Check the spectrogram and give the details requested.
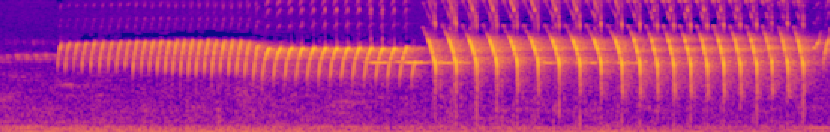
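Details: Canary song used as a lure and master to train young males and non-singing birds: a fine high trill holds steady for two seconds, then breaks into a louder, rapid series of sharp pulsed notes that carries on to the end.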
